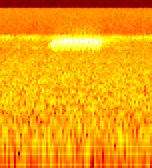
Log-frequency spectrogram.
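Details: A spotted towhee gives a brief buzzy trill of quick, even pulses, high-pitched and about half a second long. Continuous high hiss behind it.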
